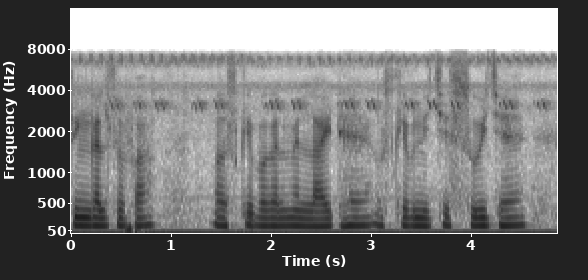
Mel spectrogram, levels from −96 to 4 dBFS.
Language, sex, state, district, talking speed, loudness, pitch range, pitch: Hindi, male, Jharkhand, Deoghar, 150 wpm, -16 LUFS, 125-130 Hz, 130 Hz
